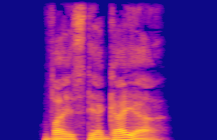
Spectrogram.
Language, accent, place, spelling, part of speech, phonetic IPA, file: German, Germany, Berlin, weiß der Geier, phrase, [vaɪ̯s deːɐ̯ ˈɡaɪ̯ɐ], De-weiß der Geier.ogg
- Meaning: God knows, no one knows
